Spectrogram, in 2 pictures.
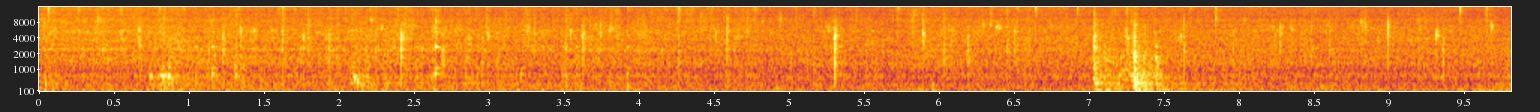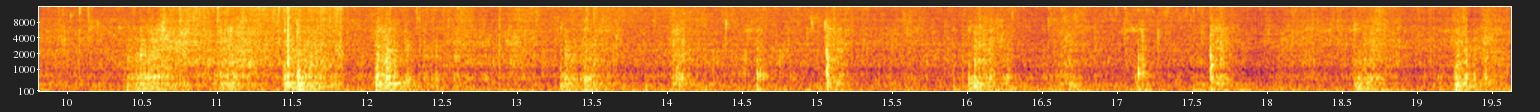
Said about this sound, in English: Step 2. Stir-fry the chicken.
